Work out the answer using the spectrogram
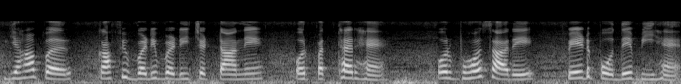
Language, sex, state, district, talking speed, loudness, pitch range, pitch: Hindi, female, Haryana, Rohtak, 140 wpm, -16 LUFS, 245-290 Hz, 265 Hz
